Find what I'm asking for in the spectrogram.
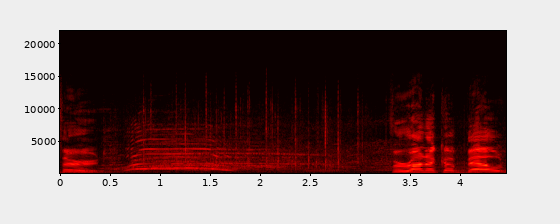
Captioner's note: crowd cheers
